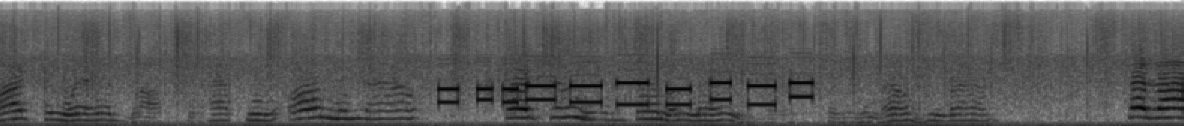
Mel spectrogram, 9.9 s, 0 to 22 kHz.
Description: DTMF, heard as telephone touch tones, dialled by hand, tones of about 210 ms. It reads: 474853192#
